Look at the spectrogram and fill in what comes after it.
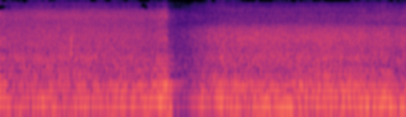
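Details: Honey bees defending against a great black wasp attack give a steady, low droning buzz with a hum of overtones, briefly dipping midway.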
